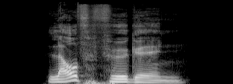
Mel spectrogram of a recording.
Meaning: dative plural of Laufvogel
- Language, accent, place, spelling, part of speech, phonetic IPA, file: German, Germany, Berlin, Laufvögeln, noun, [ˈlaʊ̯fˌføːɡl̩n], De-Laufvögeln.ogg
